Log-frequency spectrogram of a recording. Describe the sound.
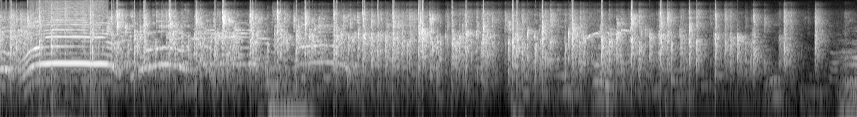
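An audience breaks into loud applause, many hands clapping in a dense, steady patter, with a high whistle and voices rising at the start before the clapping thins out toward the end.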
